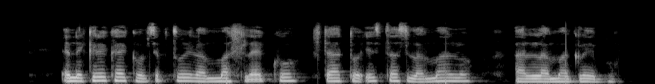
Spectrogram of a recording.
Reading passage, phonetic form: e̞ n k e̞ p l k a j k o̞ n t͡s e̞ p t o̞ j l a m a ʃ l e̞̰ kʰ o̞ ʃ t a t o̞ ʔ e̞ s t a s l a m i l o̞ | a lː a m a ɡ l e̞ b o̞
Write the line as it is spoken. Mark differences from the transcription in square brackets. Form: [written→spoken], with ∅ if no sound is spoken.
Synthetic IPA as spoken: e̞ n k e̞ [p→∅] l k a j k o̞ n t͡s e̞ p t o̞ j l a m a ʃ l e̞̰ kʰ o̞ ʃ t a t o̞ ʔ e̞ s t a s l a m [i→a] l o̞ | a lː a m a ɡ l e̞ b o̞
